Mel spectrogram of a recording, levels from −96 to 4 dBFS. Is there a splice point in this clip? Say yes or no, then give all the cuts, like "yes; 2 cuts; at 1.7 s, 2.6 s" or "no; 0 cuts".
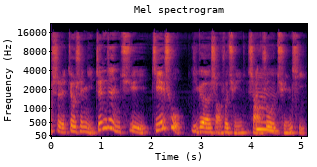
yes; 1 cut; at 2.7 s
